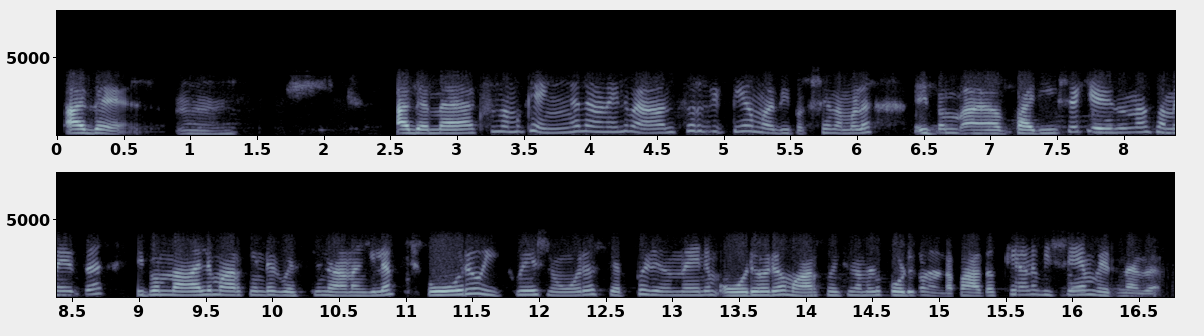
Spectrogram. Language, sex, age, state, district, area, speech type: Malayalam, male, 45-60, Kerala, Pathanamthitta, rural, conversation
